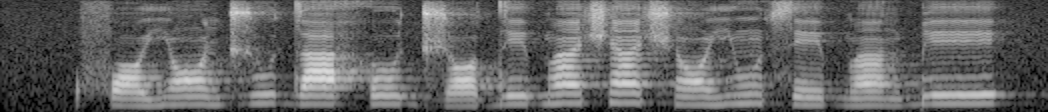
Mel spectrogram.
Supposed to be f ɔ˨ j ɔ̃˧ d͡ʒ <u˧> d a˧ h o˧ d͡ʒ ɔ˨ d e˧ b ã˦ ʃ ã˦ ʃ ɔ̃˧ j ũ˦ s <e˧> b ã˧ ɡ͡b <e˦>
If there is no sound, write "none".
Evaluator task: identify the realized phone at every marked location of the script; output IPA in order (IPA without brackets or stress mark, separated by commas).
u˧, e˧, e˦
